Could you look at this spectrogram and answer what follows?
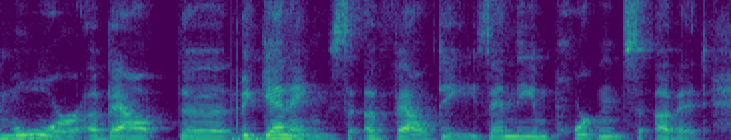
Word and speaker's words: Valdez: The locals call it Valdis. It's spelled like Valdez, but they call it Valdis.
